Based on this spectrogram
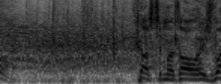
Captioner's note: audience applauds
